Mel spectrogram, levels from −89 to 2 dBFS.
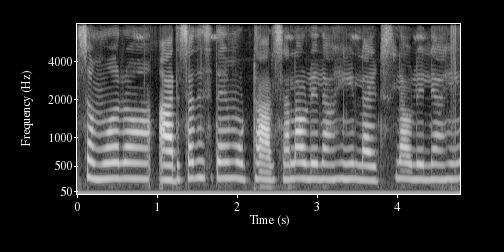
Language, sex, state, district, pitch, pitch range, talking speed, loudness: Marathi, female, Maharashtra, Pune, 275 Hz, 265-280 Hz, 150 wpm, -17 LUFS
